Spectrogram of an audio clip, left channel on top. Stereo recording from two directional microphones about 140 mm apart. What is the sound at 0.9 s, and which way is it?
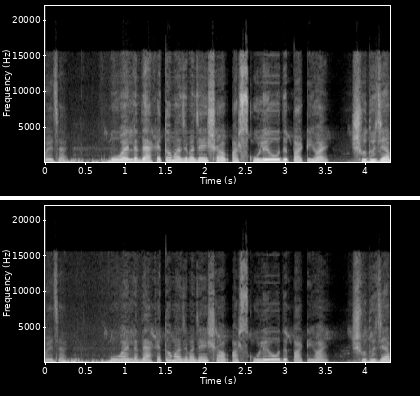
Speech, 40° left (ahead or behind).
